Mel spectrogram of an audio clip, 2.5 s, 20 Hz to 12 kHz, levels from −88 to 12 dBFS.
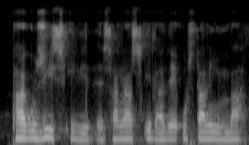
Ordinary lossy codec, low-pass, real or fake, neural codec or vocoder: Opus, 32 kbps; 7.2 kHz; real; none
